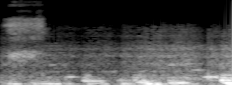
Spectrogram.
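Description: Karaoke background music playing quietly under the talk, with a low beat. A brief hiss at the very start.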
